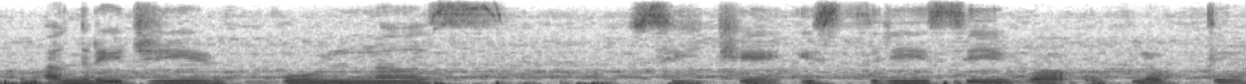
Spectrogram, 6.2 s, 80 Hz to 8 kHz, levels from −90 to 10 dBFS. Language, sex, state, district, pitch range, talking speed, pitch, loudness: Hindi, female, Bihar, Sitamarhi, 175-195 Hz, 75 wpm, 185 Hz, -24 LUFS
